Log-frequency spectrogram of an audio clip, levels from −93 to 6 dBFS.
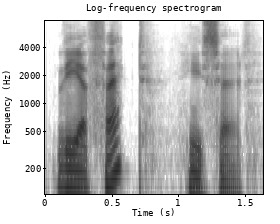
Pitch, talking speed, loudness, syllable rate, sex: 95 Hz, 145 wpm, -20 LUFS, 3.8 syllables/s, male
